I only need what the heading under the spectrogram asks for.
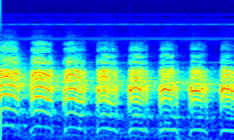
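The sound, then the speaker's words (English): A female mallard duck quacks in a steady series of about eight loud, harsh calls, evenly spaced with short gaps between them and no talking, heard while bird-watching at an outdoor classroom. “That's a mallard duck.”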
